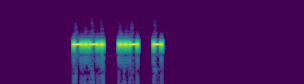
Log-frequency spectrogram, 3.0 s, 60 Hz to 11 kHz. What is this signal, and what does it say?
Morse code, heard as a keyed tone, about 43 wpm, spaced as for 32 wpm, 700 Hz. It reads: CUT
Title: 2x Character Spacing - Top 300 Words - 45wpm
